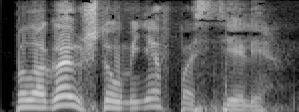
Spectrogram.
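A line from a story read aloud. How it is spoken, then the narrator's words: Sigh. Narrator (Russian): вздохнул я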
